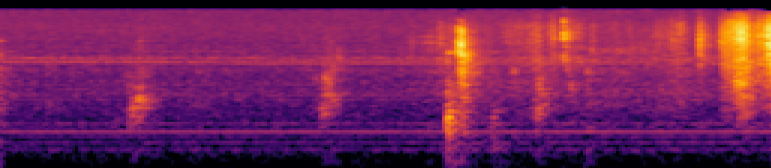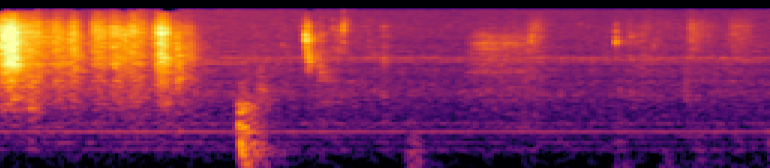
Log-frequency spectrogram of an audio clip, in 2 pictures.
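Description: A drinking glass set down on a wooden table with a sharp click, then a slice of pizza pulled free from its cardboard box, a burst of rustling and tearing that is the loudest sound, with a knock on the box just after.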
